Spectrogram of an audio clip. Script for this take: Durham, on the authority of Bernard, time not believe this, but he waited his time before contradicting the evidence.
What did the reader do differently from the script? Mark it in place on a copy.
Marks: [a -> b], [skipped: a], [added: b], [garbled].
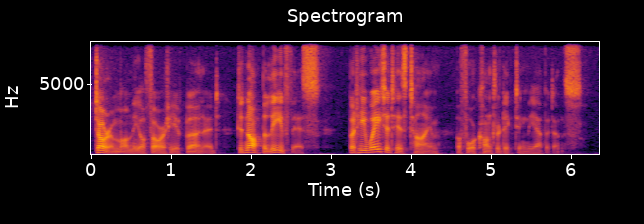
Durham, on the authority of Bernard, [time -> did] not believe this, but he waited his time before contradicting the evidence.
